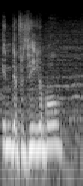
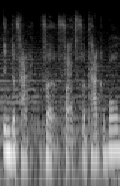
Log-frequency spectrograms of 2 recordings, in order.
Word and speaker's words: indefatigable: I always indefatigable. It's not how you say it. It's like indefatigable, something like that.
